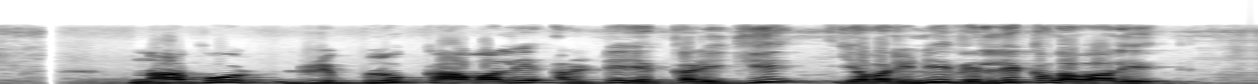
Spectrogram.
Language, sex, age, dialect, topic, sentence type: Telugu, male, 18-24, Central/Coastal, agriculture, question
